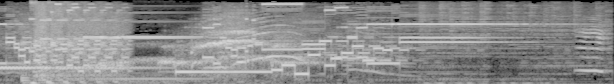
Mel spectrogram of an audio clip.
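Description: Early analog electronic tape music, Buchla synthesizer tones. A short burst of noise opens it, then rapid stepping beeps and gliding tones that swoop up and down, and held high tones that fade near the end.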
